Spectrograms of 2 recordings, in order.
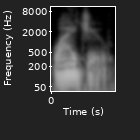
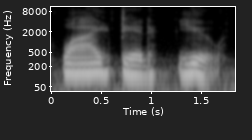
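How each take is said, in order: First: 'Did' shrinks to a 'd' joined to 'why'. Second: Every word is fully pronounced, including 'did'. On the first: "in regular American English pronunciation, why'd you comes out" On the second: "it's what happens when we say"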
